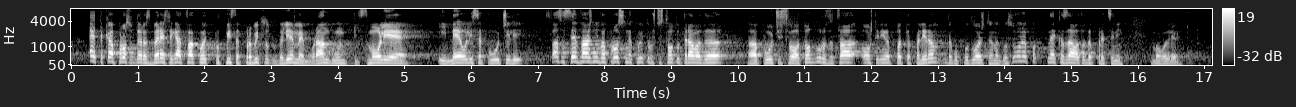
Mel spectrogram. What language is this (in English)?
Bulgarian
